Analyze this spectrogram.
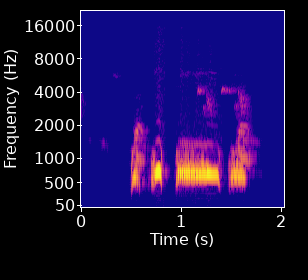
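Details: Spotted dove used as a lure for wild doves, close and loud: two short low notes, a long steady coo, and a final short coo.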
